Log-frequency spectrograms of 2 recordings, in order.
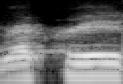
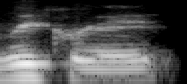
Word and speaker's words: recreate: And as I like to tell people, recreation can be pronounced two ways. You can recreate or you can recreate, and we're recreating the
